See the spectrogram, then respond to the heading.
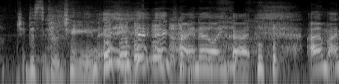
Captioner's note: both laugh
